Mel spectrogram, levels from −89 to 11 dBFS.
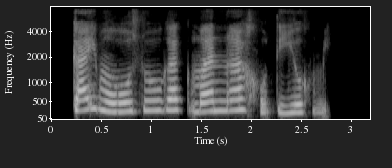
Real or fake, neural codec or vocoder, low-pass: fake; vocoder, 22.05 kHz, 80 mel bands, WaveNeXt; 7.2 kHz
